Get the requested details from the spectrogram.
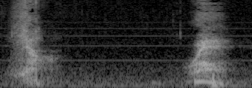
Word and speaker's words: Yahweh: But this is the way you say it. It's it's unpronounceable. You have to breathe it to say it. And it sounds like this. Yahweh. Did you hear that? Yahweh.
